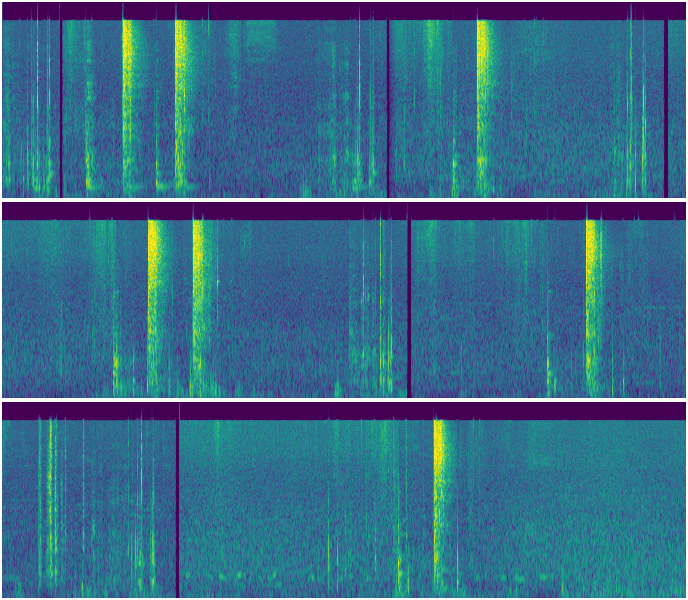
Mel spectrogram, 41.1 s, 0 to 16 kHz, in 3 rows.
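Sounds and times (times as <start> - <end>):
rustling: 0.0 - 5.6, 6.3 - 11.0, 14.4 - 18.7, 20.6 - 30.8, 31.4 - 37.4.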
